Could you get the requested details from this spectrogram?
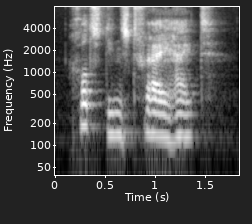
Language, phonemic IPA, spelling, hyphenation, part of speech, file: Dutch, /ˈɣɔts.dinstˌvrɛi̯.ɦɛi̯t/, godsdienstvrijheid, gods‧dienst‧vrij‧heid, noun, Nl-godsdienstvrijheid.ogg
- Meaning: freedom of religion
